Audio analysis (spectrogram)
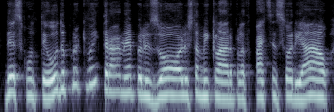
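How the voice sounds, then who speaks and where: A woman's voice: mid-range voice, a little fast. A woman hosting a radio interview, asking questions and emphatically finishing the guest's points. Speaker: radio host.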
